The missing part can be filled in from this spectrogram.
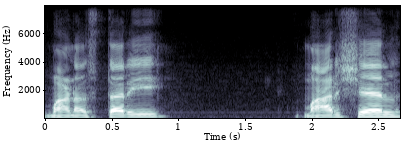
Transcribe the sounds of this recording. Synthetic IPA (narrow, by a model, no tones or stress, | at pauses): maɽ̃əst̪aɾi | maɾɕəl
